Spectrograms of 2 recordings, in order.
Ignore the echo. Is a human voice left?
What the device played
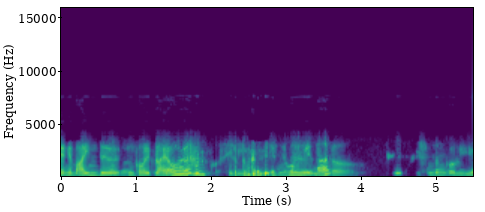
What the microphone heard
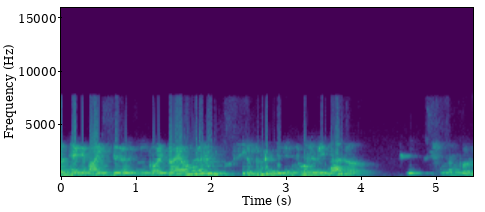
No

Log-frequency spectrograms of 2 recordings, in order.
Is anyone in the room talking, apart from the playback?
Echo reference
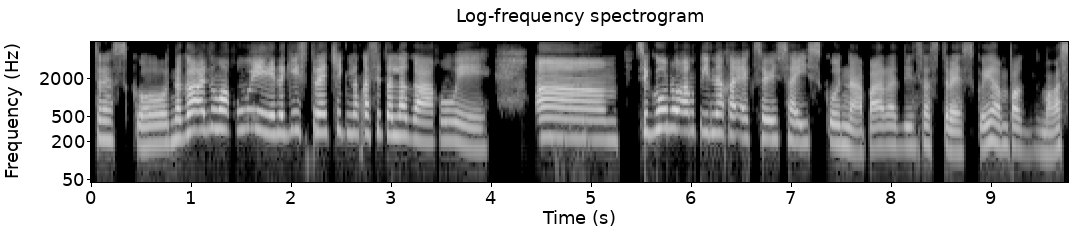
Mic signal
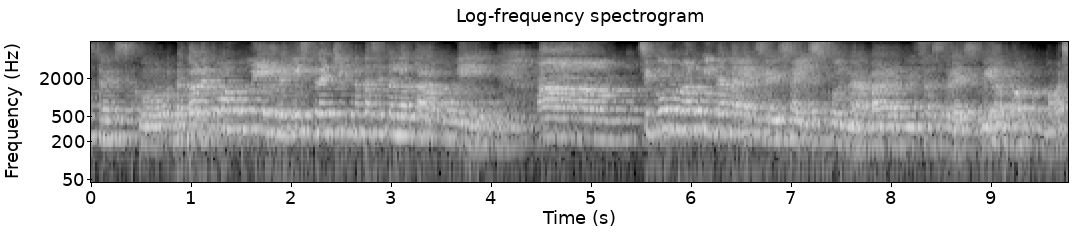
No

